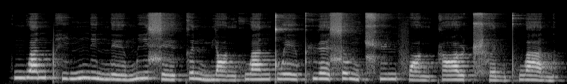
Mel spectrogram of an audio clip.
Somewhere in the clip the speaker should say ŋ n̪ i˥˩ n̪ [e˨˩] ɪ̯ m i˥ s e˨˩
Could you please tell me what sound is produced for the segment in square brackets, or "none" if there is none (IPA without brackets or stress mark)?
e˨˩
